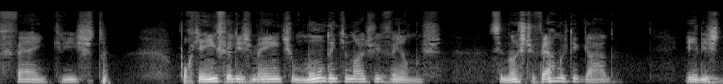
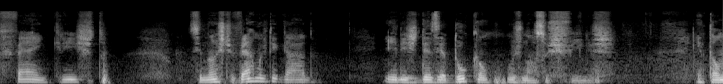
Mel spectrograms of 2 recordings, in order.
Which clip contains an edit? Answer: second; 1 cut; at 1.7 s

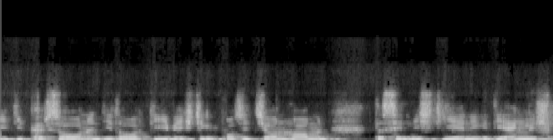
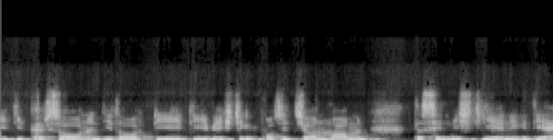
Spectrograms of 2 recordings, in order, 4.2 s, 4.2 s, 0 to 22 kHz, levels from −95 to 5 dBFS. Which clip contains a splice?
first; 1 cut; at 1.1 s

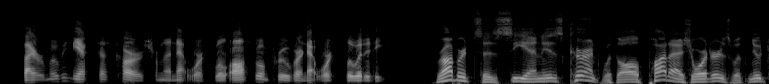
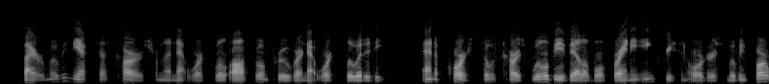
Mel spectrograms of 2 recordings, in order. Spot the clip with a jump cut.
first; 1 cut; at 4.2 s

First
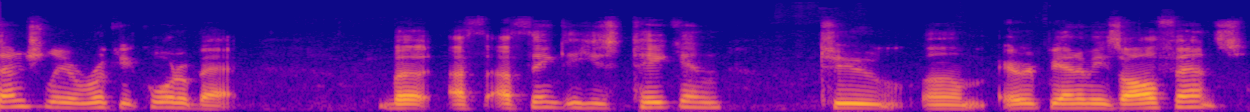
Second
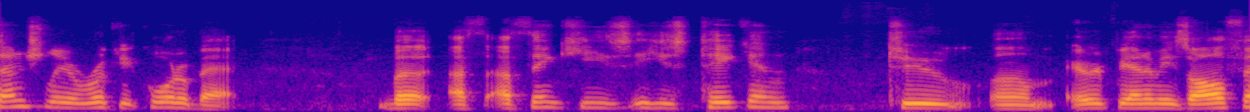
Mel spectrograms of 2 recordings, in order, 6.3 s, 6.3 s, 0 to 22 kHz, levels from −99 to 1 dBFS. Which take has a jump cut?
first; 1 cut; at 2.8 s

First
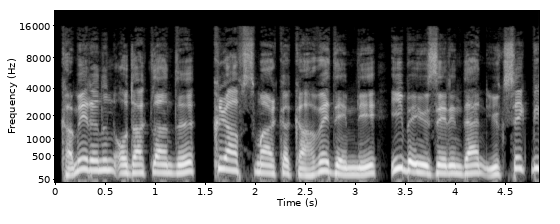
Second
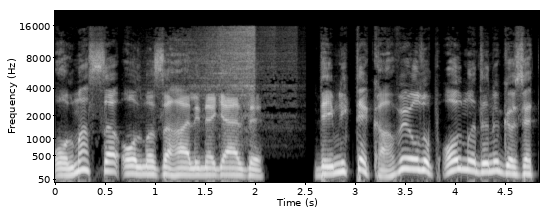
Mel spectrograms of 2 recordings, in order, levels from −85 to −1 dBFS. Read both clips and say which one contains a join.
second; 1 cut; at 2.5 s

